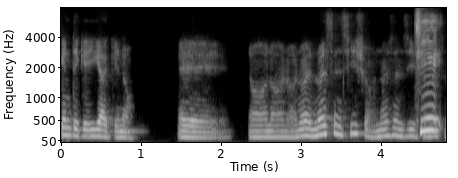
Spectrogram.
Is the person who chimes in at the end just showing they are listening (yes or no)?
no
